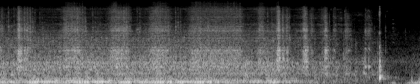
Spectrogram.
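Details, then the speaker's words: 1967 Toyota Corona RT40, first start, cold, probably stale fuel: lumpy unsteady idle fading out, needs feathering the accelerator to keep running; possibly out of fuel, not confirmed. "feather it to keep it running yeah the accelerator uh if we can yeah let me do that"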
